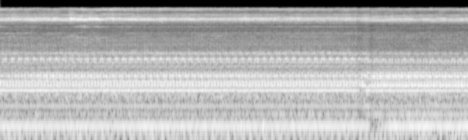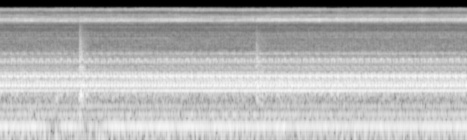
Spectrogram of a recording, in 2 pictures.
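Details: Omron compressor nebulizer running at home, used by an adult with asthma and allergies: a steady mechanical hum with a fast rattling buzz throughout and faint room sounds.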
